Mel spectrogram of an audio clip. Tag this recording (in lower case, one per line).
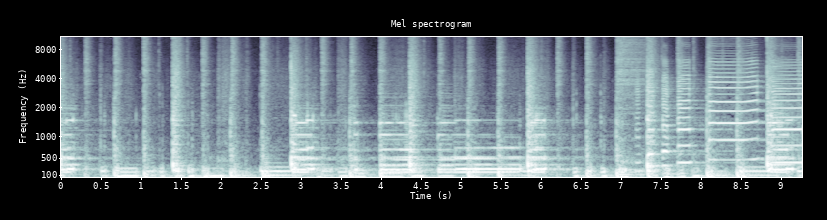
drum
musical instrument
keyboard (musical)
music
